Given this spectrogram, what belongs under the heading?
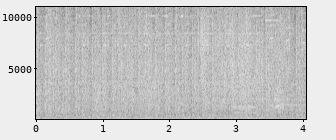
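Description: Rapid, sustained gunfire rattles loudly and without pause in a Wild West shooter game, a dense fusillade of close shots with no speech.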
